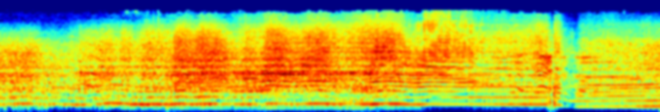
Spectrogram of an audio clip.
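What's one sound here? A rally car engine roars loudly as the car speeds past.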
